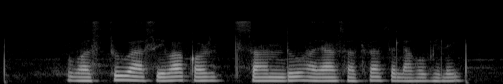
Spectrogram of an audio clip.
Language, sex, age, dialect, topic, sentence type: Magahi, female, 25-30, Western, banking, statement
